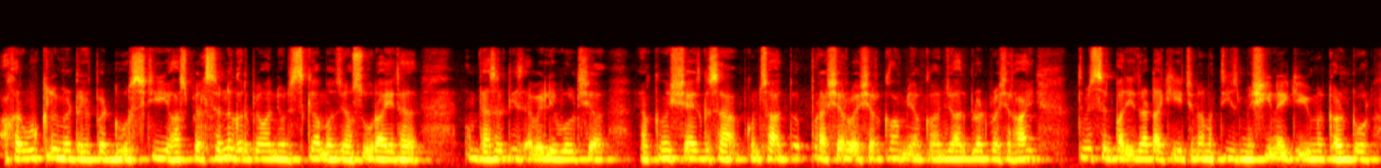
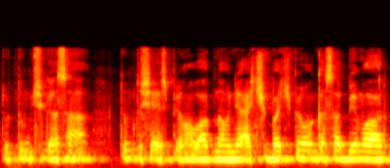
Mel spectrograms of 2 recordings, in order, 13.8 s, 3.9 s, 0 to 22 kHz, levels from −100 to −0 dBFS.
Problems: background sounds at intervals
